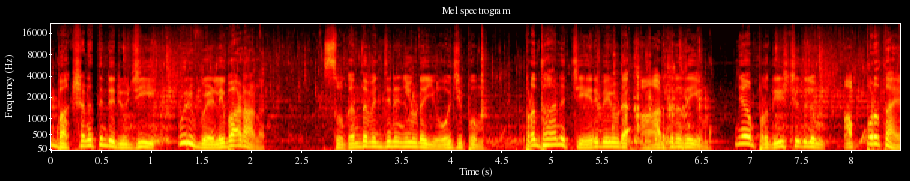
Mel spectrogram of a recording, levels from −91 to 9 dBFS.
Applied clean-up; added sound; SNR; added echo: none; Toilet flush; 16 dB; none.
